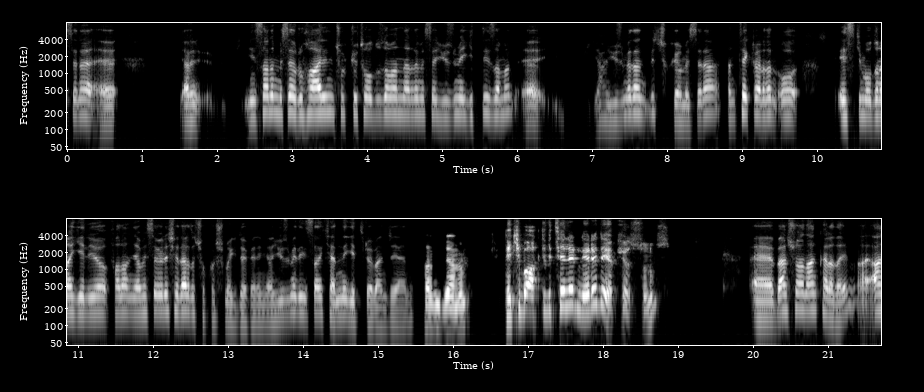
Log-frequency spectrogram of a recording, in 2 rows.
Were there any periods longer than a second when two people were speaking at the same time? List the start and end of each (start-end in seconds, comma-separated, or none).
none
